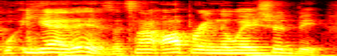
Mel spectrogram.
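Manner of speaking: mock mechanic reply.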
